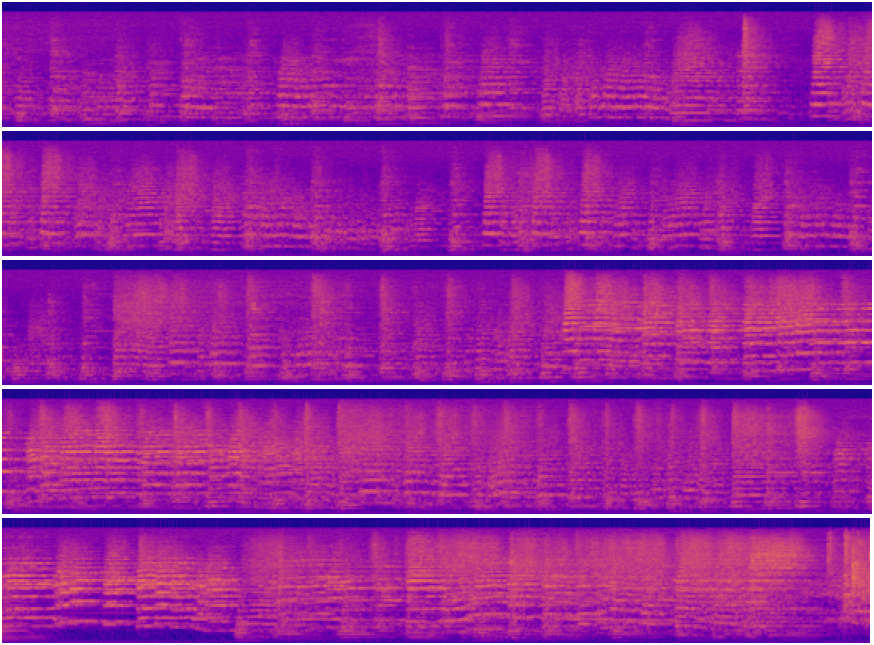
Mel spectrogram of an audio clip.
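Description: Traditional jazz band playing together: trombone, clarinet, trumpet and sousaphone in ensemble. Near the end the low parts drop out for about a second before the full band comes back in.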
